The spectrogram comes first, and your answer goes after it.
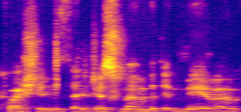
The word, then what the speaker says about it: Miro: they just remember that miro is your hero i mean that's how you pronounce it nice uh i've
